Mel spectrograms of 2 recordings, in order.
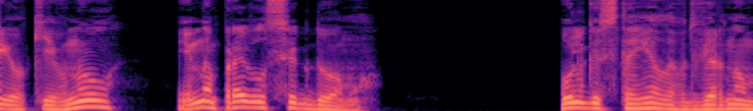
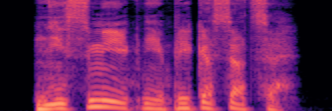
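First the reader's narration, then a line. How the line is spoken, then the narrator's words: Growling. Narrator (Russian): Рыкнул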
